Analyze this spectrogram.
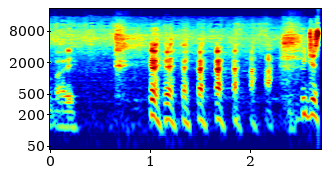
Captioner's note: laughs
